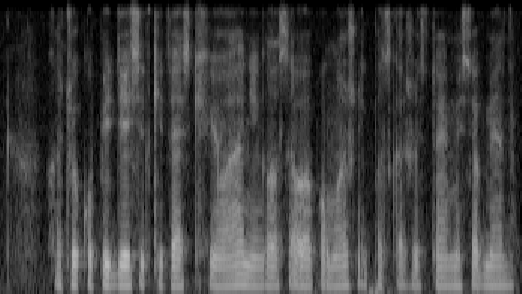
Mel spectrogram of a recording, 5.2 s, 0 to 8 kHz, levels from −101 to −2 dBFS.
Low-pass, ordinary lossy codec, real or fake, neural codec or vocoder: 7.2 kHz; Opus, 32 kbps; real; none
